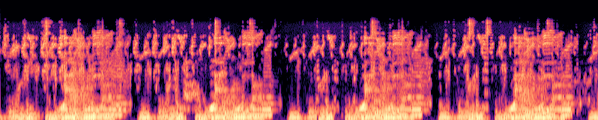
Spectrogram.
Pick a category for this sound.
Sound effects > Electronic / Design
